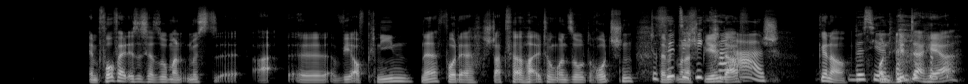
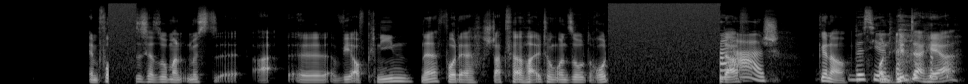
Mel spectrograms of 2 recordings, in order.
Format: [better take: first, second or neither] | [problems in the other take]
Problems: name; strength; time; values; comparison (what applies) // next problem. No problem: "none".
first | audio cutting out; filled with static; at 1 s and at 6 s for 1 s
